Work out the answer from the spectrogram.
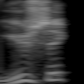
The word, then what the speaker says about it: Usyk: Tyson was lined up to do that fight with, how you pronounce that guy's name? Usyk?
